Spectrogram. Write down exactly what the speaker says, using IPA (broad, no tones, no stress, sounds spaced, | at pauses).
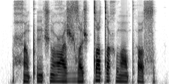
ħ ɐ̃ pʼ ẽ ʃ õ ʕ a ʒ zˤ e ʃ t e tˤ ɨ x ðˤ ã pʰ ɨ sˤ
